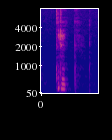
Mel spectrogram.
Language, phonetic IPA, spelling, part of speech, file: Polish, [trɨk], tryk, noun, LL-Q809 (pol)-tryk.wav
